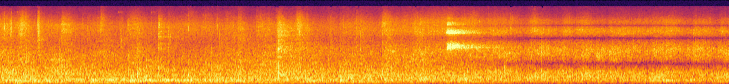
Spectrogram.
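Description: Hushed ambience inside a large stone cathedral, a steady hiss with a few faint scattered knocks like footsteps on the stone floor. About nine seconds in comes one short, bright clink that dies away quickly.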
